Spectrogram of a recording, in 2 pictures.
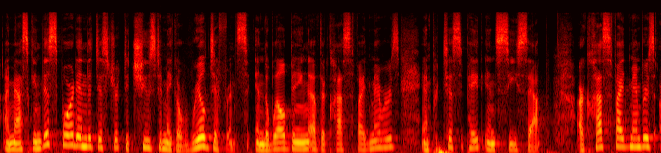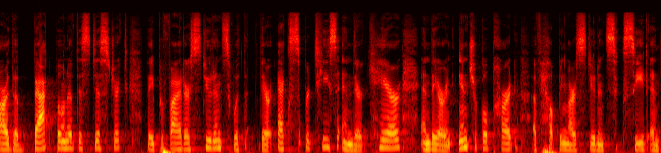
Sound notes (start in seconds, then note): none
